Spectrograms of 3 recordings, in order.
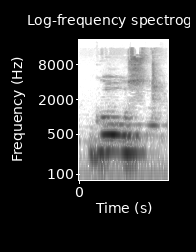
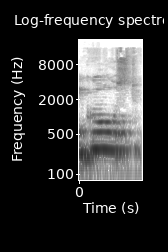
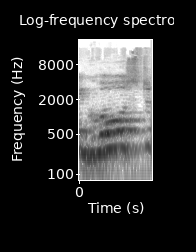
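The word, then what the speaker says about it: ghost: आगे बढ़ते हुए, H is silent in the spelling sequence of GH and the word final position.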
